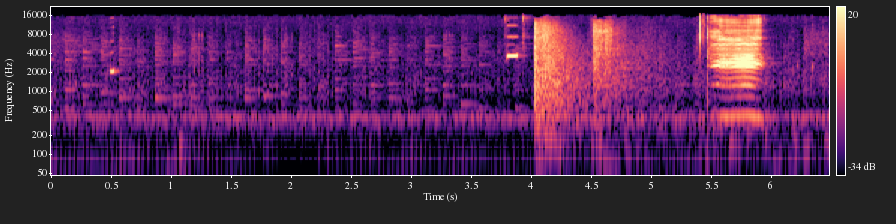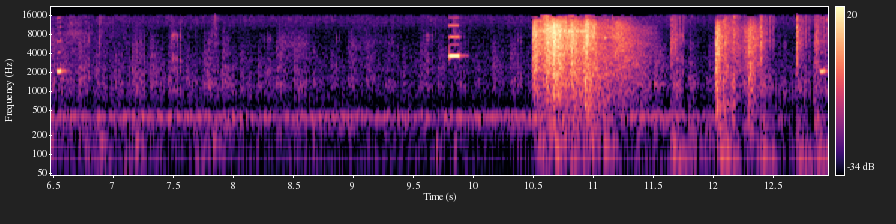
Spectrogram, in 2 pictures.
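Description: Gunshots in the video game Receiver: a few isolated sharp cracks spaced several seconds apart, fairly loud against a quiet background hum with faint beeps.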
